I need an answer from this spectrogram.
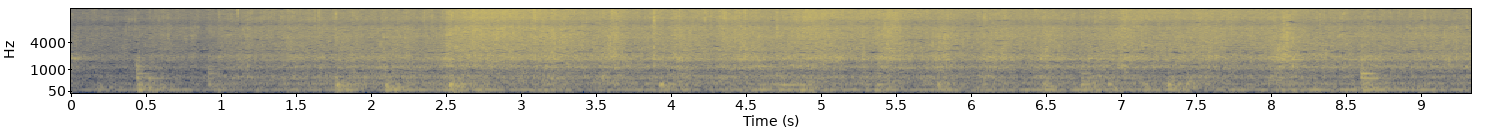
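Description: Cubed meat, green peppers and freshly added tomato and pepper paste sizzling in oil in a stainless steel pot as they are stirred with a wooden spoon, to fry the paste. The sizzle grows louder about two and a half seconds in, then holds steady.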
